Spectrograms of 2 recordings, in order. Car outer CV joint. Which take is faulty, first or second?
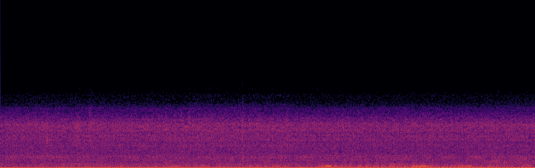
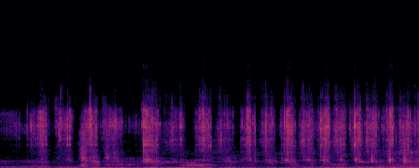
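second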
